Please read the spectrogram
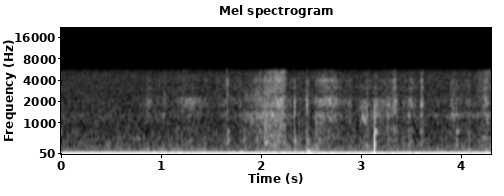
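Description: Faint steady background noise broken by a few soft, sharp clicks, about one and a half, two and a half and three seconds in.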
